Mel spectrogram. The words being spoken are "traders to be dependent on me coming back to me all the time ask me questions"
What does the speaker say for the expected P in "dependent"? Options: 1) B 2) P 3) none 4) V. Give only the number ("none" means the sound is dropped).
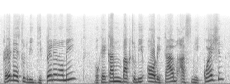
2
